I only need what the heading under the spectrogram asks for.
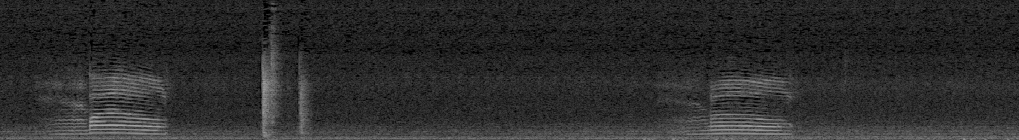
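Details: Talkative female cat that likes to sing along gives two short, bright meows about five seconds apart, with a few sharp clicks and faint room noise between them.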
